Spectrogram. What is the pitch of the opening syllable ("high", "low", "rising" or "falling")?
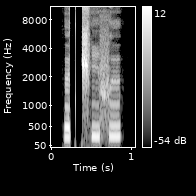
high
